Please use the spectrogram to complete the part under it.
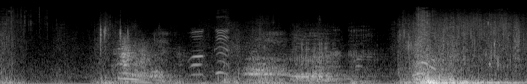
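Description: A large creature flaps its wings with heavy whooshes.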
